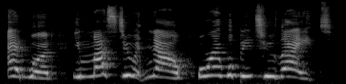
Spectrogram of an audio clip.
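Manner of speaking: doctor urging Edward to act, loud and urgent; urgent plea. Acted. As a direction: push him to act before it's too late. Pressing urgency in crisis.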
